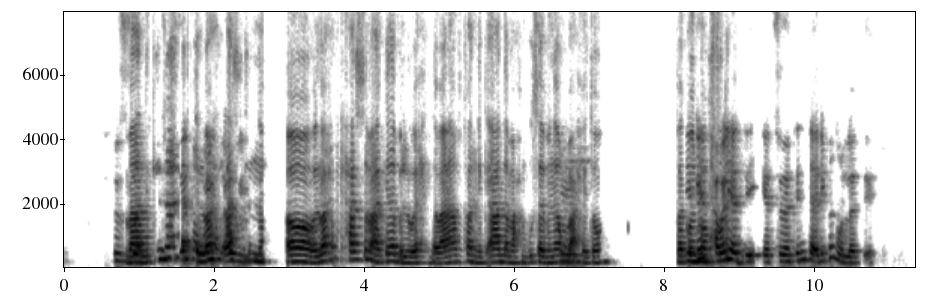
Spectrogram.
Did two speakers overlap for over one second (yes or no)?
yes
